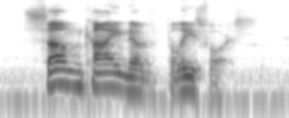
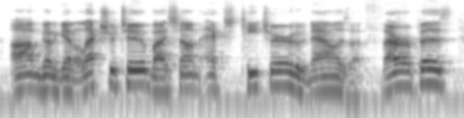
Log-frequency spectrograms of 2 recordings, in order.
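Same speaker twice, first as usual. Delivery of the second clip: usual speaking voice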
